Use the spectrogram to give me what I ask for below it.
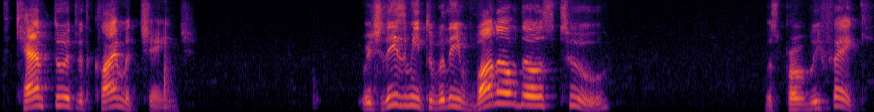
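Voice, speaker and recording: A man with a Turkish accent speaks in a somewhat high voice at a very slow pace. He hosts a casual livestream, replying to viewers. His delivery is opinionated and rambling, with emphatic points. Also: big pitch swings, vocal fry, husky. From Turkey. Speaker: livestream host. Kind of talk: casual livestream commentary answering viewer questions.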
